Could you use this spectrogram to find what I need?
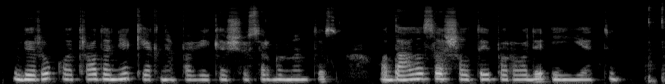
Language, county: Lithuanian, Vilnius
